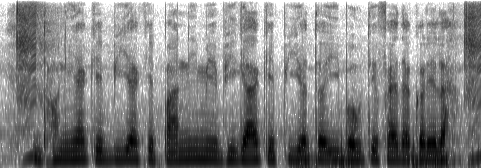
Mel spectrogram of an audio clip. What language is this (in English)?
Bhojpuri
